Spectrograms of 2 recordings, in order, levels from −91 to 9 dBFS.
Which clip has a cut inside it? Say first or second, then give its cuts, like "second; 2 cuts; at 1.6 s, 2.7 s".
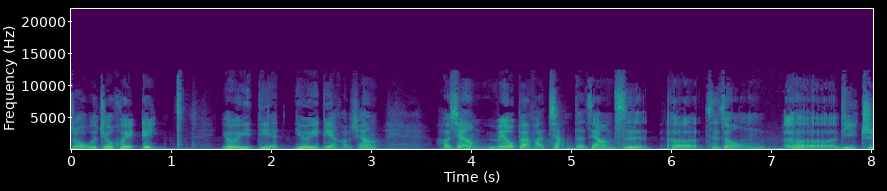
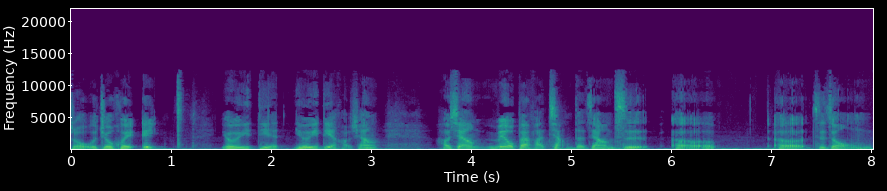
first; 1 cut; at 5.9 s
